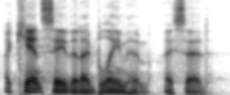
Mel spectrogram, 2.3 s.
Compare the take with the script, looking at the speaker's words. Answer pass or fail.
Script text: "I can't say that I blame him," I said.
pass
